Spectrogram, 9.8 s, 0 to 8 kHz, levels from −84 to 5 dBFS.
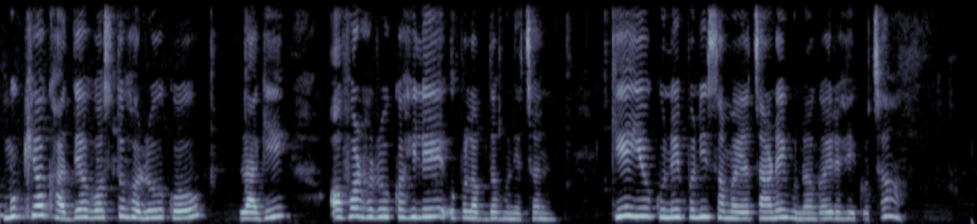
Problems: background sounds at intervals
